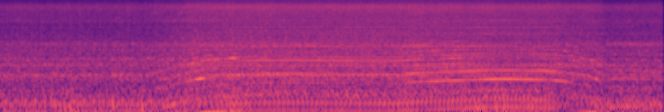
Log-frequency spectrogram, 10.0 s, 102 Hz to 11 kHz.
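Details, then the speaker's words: 2003 Mercedes S55 AMG revved to about 2000 rpm, camera at the front right corner: whine rising and falling with engine speed, a hydraulic vibration from a failed, oil-leaking ABC/power steering pulsation damper. "once the pulsation damper goes bad when you start the car up to 2000 rpm you can hear like a whining sound which is a hydraulic vibration because the damper isn't working anymore"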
